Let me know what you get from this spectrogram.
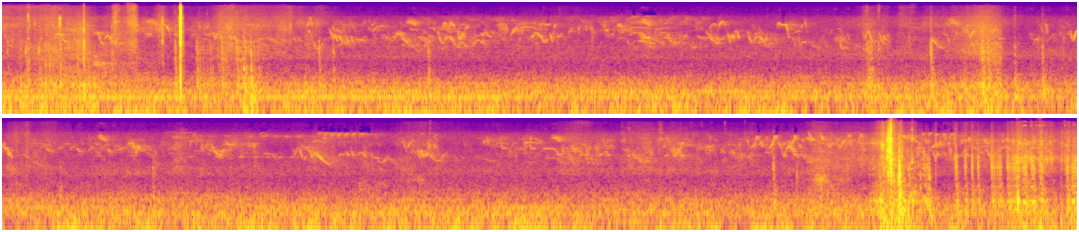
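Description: Birds chirping and calling across the lake over a low steady hum, with one sharp click about two seconds in and a short louder rustle near the end.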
